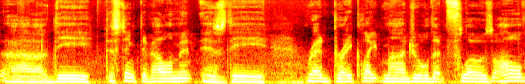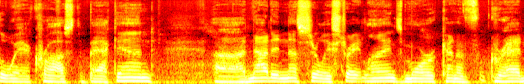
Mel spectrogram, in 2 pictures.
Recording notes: taking you along on a live drive review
